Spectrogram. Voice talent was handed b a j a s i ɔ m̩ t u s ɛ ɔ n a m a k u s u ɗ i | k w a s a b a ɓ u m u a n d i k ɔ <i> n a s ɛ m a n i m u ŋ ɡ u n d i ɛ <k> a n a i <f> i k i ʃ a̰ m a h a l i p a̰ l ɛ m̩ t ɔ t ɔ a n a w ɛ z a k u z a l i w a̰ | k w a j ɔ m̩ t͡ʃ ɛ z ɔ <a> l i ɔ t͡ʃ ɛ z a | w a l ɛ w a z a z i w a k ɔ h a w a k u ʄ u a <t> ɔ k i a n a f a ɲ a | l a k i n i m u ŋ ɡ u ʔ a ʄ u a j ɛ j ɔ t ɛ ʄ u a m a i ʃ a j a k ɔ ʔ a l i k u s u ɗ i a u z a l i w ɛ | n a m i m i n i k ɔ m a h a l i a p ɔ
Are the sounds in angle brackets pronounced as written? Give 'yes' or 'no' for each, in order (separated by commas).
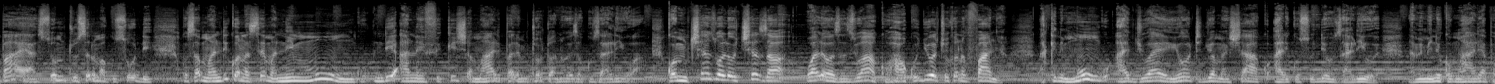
no, no, yes, yes, no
